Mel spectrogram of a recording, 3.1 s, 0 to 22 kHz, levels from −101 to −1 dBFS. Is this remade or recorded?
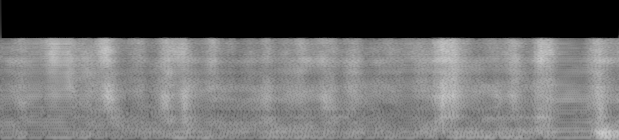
remade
